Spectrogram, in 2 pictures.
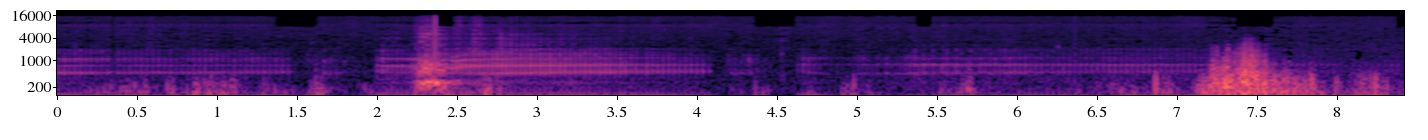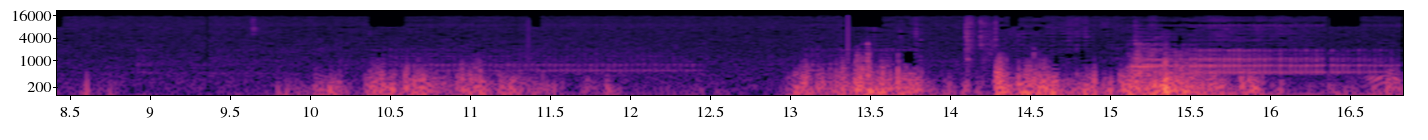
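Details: Mother lion in Kruger, taking refuge up a tree from a buffalo herd after running to help her cub chased up a tree; low rough growling bursts recur amid steady engine-like hum, with louder harsh outbursts near the start and end.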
